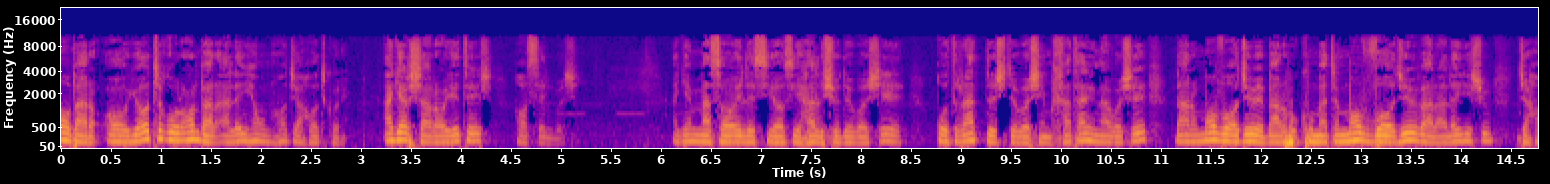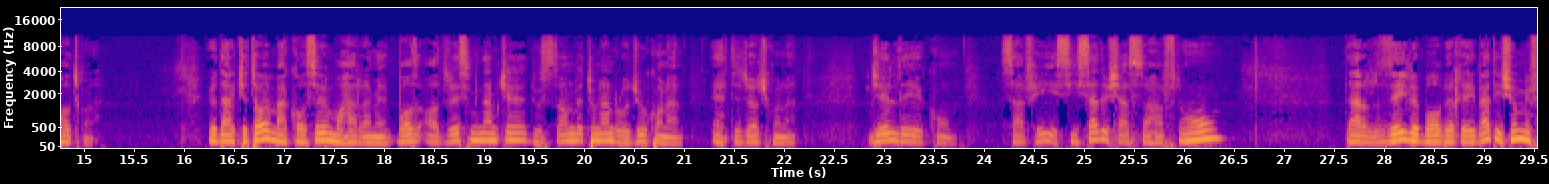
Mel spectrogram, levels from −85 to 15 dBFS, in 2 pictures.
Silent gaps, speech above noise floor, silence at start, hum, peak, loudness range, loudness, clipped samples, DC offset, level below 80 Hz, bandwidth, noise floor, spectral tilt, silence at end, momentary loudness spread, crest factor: none; 41 dB; 0 s; none; 0 dBFS; 7 LU; -17 LUFS; under 0.1%; under 0.1%; -40 dBFS; 11 kHz; -58 dBFS; -5.5 dB/octave; 0 s; 14 LU; 18 dB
